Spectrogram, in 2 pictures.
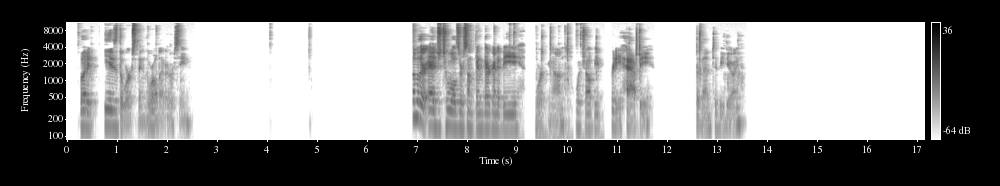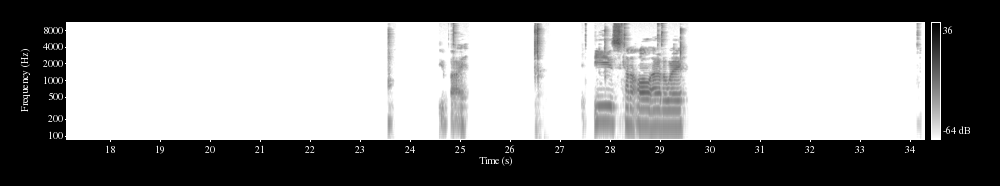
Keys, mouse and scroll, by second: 0.0 click, 0.4 middle click, 1.9 scroll up 1, 2.2 middle click, 2.8 Tab, 3.2 middle click, 3.6 Tab, 3.9 click, 4.3 middle click, 4.9 shift+middle click, 5.3 middle click, 5.3 middle click, 6.0 click, 6.4 middle click, 7.0 scroll down 1, 7.5-7.8 scroll up 1, 7.9 middle click, 8.8 click, 9.1 middle click, 9.3 Tab, 9.8 shift+middle click, 10.1 click, 10.3 Tab, 13.1 scroll down 1, 13.7 middle click, 14.1 scroll up 1, 14.7 shift+middle click, 15.0 scroll up 1, 15.5 middle click, 16.1 scroll up 1, 16.4 middle click, 17.5 click, 19.0 middle click, 19.7 click, 21.5 middle click, 22.2 scroll down 1, 22.7 shift+middle click, 24.7 click, 25.7-26.1 scroll down 1, 26.4 g, 26.8 click, 27.7 g, 28.1 click, 29.2 g, 29.9 click, 30.4 middle click, 32.2 scroll up 1, 32.9 middle click, 34.0 click.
